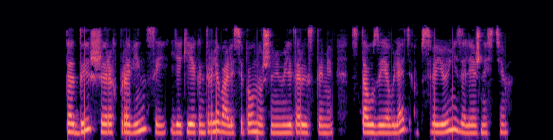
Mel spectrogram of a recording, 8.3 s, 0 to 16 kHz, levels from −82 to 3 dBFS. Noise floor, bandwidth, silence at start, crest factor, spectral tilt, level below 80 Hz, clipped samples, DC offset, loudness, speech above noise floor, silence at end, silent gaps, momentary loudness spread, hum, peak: under -90 dBFS; 8 kHz; 1 s; 16 dB; -4 dB/octave; -56 dBFS; under 0.1%; under 0.1%; -19 LUFS; over 72 dB; 0.7 s; 5.23-5.27 s; 10 LU; none; -4 dBFS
